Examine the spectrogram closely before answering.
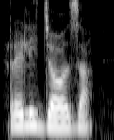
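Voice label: "religiosa", Sardinian, female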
